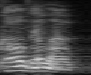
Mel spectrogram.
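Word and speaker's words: Kawela: In the Hawaiian language, the letter W when it's in the middle of a word is pronounced like a V, so this is pronounced Kovela.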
